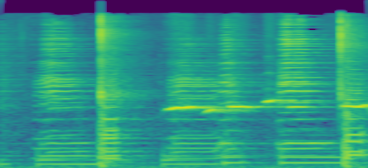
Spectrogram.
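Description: A whistled melody comes in about a second in, a few held notes stepping upward, over a looped guitar part of repeated chords with sharp, strummed attacks.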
